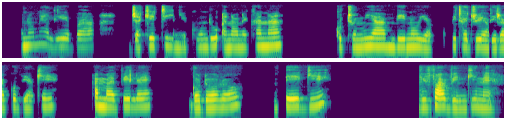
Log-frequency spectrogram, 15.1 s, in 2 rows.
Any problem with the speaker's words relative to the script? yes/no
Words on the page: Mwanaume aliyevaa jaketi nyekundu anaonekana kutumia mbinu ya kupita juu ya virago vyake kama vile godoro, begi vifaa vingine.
no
